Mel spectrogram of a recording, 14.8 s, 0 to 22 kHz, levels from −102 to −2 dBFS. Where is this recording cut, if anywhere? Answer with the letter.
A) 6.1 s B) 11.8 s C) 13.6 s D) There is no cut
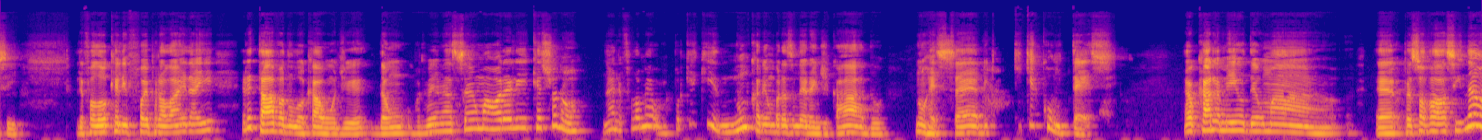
C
